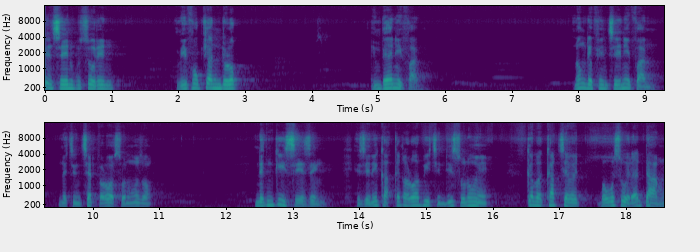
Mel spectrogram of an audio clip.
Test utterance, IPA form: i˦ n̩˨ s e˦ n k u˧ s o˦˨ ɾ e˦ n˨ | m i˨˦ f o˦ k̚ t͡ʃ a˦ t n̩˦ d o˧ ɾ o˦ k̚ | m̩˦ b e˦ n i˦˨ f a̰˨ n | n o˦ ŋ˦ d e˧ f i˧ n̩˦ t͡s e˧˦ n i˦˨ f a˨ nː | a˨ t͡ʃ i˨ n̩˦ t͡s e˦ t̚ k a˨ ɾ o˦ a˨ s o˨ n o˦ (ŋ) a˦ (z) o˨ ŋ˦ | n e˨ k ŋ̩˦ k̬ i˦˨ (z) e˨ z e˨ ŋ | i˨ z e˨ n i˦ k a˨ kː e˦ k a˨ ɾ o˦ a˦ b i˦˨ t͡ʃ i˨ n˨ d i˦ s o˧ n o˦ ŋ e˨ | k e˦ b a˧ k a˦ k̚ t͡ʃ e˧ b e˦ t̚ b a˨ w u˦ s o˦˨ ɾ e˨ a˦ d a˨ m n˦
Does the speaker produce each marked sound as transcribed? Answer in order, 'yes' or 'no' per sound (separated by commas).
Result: yes, yes, no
